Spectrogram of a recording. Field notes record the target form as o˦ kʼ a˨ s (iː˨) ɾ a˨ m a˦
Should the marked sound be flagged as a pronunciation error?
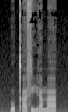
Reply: no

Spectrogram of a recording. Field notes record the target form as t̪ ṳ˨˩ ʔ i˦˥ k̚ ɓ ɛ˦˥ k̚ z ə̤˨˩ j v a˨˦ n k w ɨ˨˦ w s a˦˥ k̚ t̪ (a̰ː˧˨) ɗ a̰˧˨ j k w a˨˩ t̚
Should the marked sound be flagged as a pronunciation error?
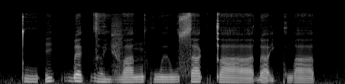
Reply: yes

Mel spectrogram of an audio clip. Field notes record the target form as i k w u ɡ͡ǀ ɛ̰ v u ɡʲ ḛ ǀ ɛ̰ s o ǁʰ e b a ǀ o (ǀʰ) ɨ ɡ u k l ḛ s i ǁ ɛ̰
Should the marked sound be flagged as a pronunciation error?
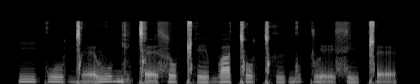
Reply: no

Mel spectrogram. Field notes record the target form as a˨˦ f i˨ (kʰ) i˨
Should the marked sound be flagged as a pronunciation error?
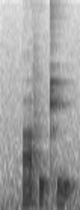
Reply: no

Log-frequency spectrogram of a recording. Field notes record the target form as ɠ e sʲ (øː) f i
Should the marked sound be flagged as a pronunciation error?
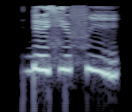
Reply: yes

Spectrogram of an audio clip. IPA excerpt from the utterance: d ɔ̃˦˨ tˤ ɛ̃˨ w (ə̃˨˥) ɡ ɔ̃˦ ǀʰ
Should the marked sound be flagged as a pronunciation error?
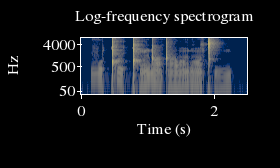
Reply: yes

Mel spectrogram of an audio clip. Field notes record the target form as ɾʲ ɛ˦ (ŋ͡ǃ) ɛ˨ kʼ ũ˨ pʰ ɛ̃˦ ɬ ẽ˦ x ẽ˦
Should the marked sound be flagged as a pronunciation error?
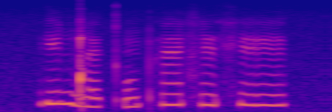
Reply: no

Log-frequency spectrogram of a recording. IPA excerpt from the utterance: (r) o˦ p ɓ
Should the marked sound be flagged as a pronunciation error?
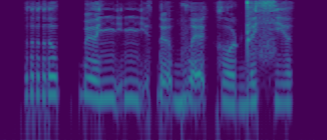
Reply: no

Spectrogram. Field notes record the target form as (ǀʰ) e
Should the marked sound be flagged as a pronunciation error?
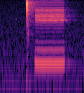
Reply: no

